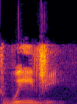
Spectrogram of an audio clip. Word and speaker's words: Ouija: am i holding a Ouija board a Ouija board and they spell it weird but it does say it does I guess it's pronounced Weegee I write a Ouija board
